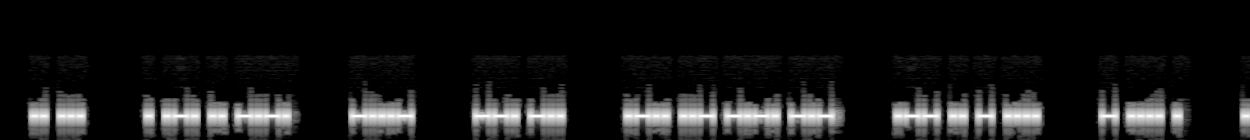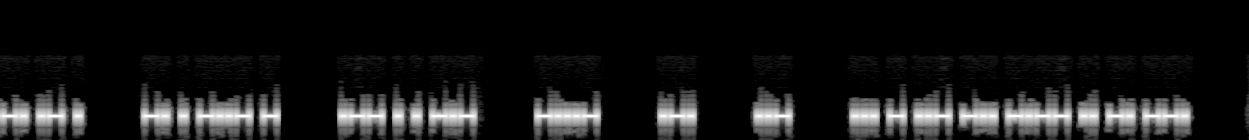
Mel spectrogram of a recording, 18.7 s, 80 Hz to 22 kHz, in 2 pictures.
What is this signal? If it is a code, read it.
Morse code, heard as a keyed tone, about 34 wpm, 700 Hz. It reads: IS ERIC <BT> GD LUCK WITH THE RAE NEXT WEEK <BT> R U STUDYING
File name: UK MASTER QSOs TRAINING / 35WPM / UK MASTER QSOs 0043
